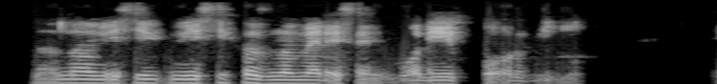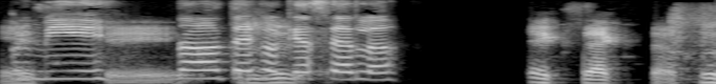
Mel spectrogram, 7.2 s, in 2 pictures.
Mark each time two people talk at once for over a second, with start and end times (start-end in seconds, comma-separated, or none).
3.6-5.1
